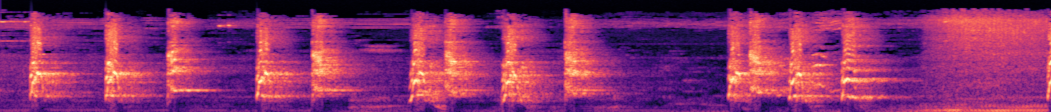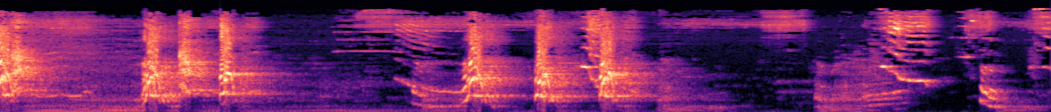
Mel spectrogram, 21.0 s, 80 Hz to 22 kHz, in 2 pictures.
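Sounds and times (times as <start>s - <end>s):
dog barking: 0.3s - 6.3s, 7.2s - 9.0s, 10.4s - 13.4s, 15.1s - 17.1s
dog whining: 10.8s - 11.6s, 13.8s - 15.6s, 16.3s - 21.0s.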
